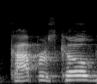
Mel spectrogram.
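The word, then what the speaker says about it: Copperas Cove: Jacob oh you graduated with uh RG3 interesting Copper's Cove native right there by the way uh and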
